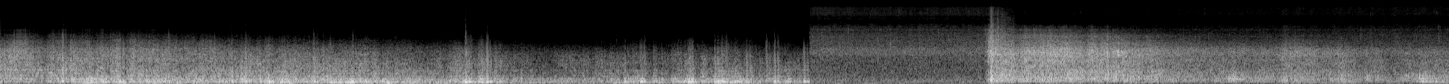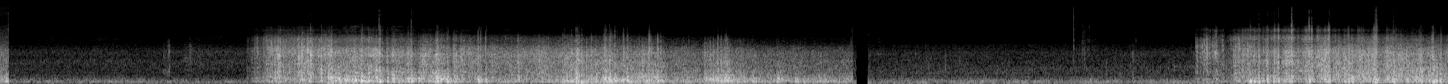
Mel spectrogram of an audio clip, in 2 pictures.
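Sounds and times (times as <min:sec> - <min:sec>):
thunder rumbling: 0:00.0 - 0:28.9
steady hiss: 0:08.1 - 0:14.6.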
